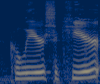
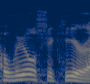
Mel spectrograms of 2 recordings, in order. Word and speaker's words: Khalil Shakir: about tight end today so out of virginia clear shakir wait i just totally messed up how many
